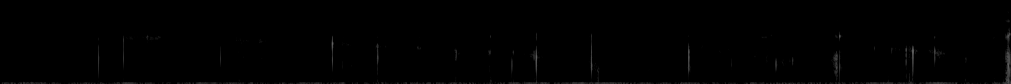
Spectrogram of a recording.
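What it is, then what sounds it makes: Plastic screw-lid jar. A small, hollow, clear plastic cosmetic jar with a white plastic screw lid and a few small items inside is tapped, scratched and twisted by fingertips and nails. Quiet, dry clicks and crisp scratches come in an irregular run over a low steady hum, with brief bright ticks and gritty rasps that stop almost instantly.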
